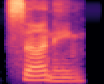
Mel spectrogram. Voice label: "surname", Indian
